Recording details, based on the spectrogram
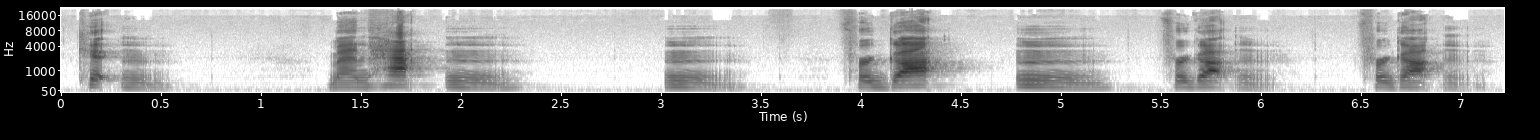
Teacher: One more place where we can find that glottal stop is when there is a T, a schwa, and an N, as in the word kitten.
